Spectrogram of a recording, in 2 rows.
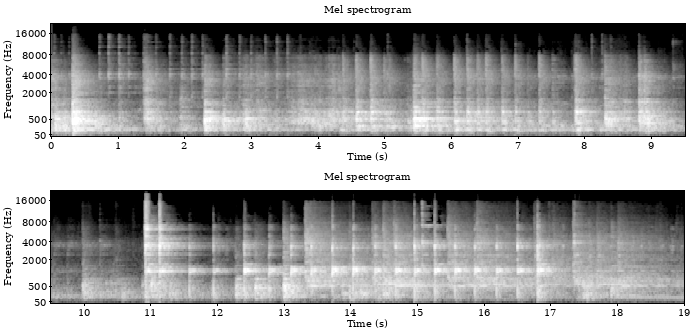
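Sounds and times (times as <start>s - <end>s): struck percussion notes ringing: 10.9s - 19.0s.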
